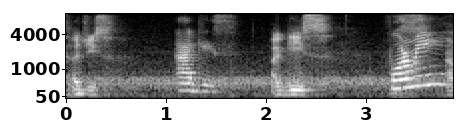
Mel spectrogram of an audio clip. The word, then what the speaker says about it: Agis: A-G-I-S. What did I say? Aegis? It's not Aegis. Aegis. It'd be Agis. Agis.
